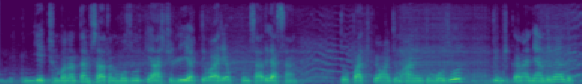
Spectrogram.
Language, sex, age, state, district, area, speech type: Kashmiri, female, 60+, Jammu and Kashmir, Ganderbal, rural, spontaneous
